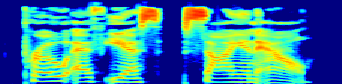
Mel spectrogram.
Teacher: the word professional. The stress is on the second part.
